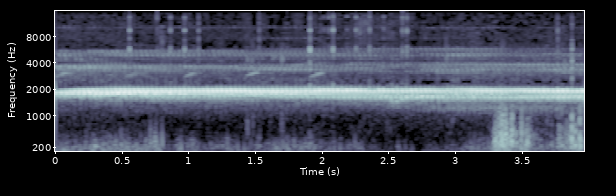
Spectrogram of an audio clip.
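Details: ['Frogs, the first spring visitors to a pond, recorded on a new phone: a steady, high, pulsing trill holds through the whole stretch, with low rumbling handling or wind noise underneath.']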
